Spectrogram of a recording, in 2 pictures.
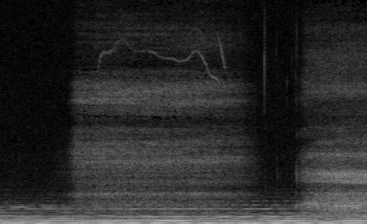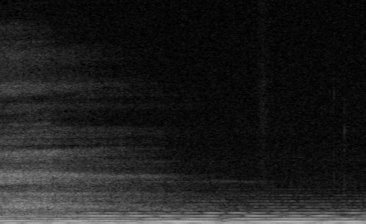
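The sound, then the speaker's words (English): A slow breathing exercise: a soft, airy inhale through the nose, a brief pause, then a longer hissing exhale through the mouth, set against a steady low tonal hum. “inhale through the nose and exhale longer through the mouth”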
